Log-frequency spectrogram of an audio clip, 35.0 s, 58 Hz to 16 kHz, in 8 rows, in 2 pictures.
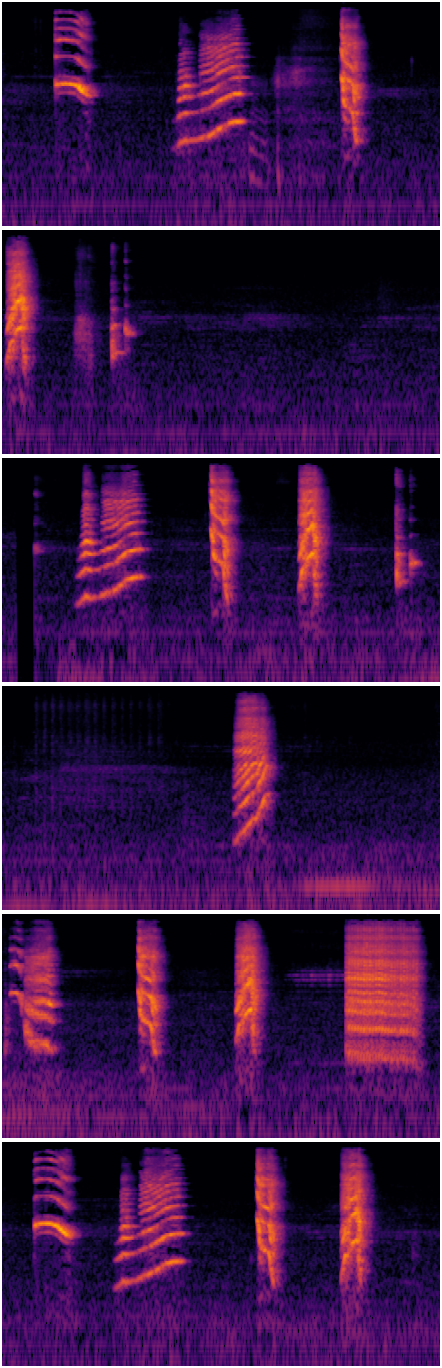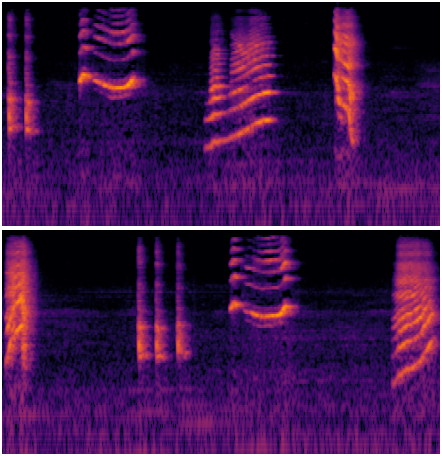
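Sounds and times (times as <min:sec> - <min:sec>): parrot harsh screech: 0:15.4 - 0:15.9, 0:17.6 - 0:18.2, 0:19.8 - 0:20.2, 0:20.9 - 0:23.8, 0:28.3 - 0:30.0, 0:30.6 - 0:31.1, 0:34.6 - 0:35.0.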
